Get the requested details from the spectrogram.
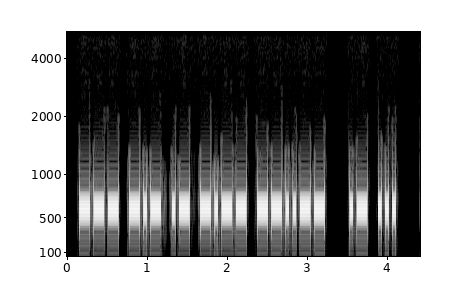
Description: Morse code, heard as a keyed tone, about 28 wpm, 600 Hz. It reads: OKAY, AS
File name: Never 0027wpm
